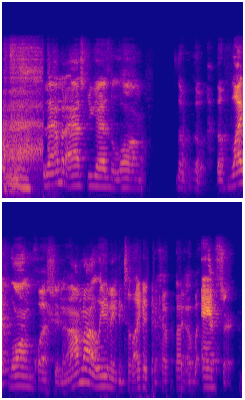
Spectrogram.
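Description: With music in the background, a man with a fairly high pitch speaks at a moderate pace, using lively intonation and big swings in loudness. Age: 20s. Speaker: podcast co-host. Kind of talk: casual chat.

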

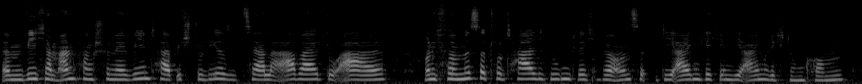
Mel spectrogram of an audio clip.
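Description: Her voice sits fairly high. She talks at a moderate speed. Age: 20s. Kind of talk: casual interview. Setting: video call.

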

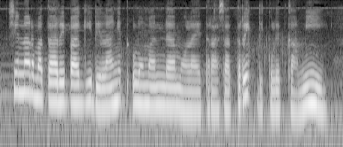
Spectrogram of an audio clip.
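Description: A woman's fairly low-pitched voice over music in the background. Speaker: podcast host reading a story. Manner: emotional, solemn, expressive, pathos-laden storytelling; formal, poetic, measured literary diction.

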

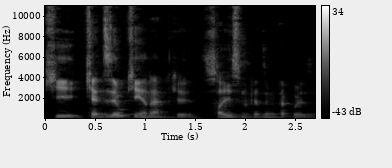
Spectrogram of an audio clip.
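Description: A man's voice carries audible room echo. His pitch variation is ordinary. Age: 20s. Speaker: podcast guest. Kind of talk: casual chat.

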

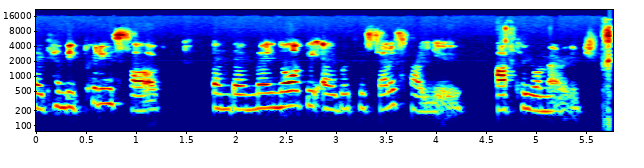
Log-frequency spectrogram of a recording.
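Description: A woman's fairly high voice with a non-native accent, at a fairly slow pace. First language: not English. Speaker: former escort service receptionist, international student. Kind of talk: casual interview.

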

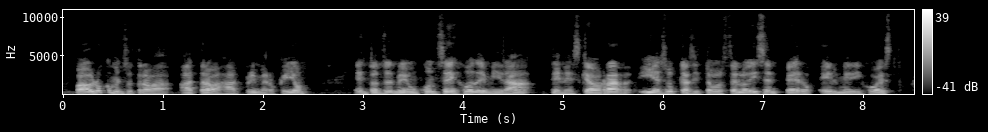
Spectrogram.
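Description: The speaker has a Guatemalan accent and ordinary pitch variation. The pace is fairly quick. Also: man, fairly high pitch for a man. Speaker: podcast co-host. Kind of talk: casual chat.

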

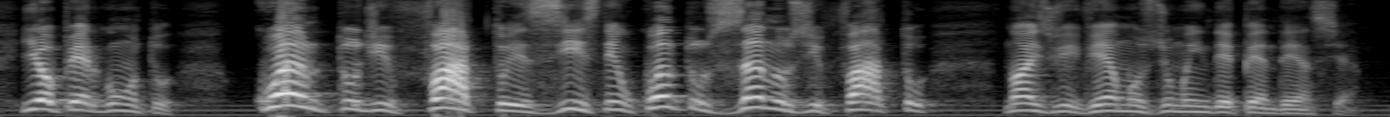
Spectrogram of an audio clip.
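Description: Here a man with a high voice speaks at a fairly slow pace, his pitch swinging very widely. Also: big swings in loudness. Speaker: journalist and online show host. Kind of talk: live political commentary. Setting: studio, live stream. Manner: animated. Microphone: new heavy microphone.

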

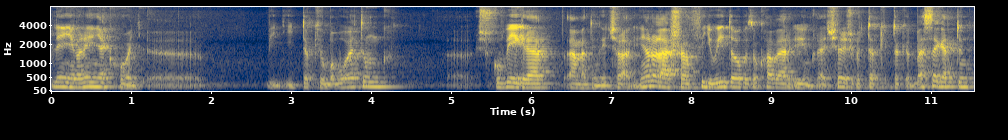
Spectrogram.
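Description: Audible room echo and noticeable background noise both come through. The man keeps a moderate pace. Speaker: tattoo artist. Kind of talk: casual chat.

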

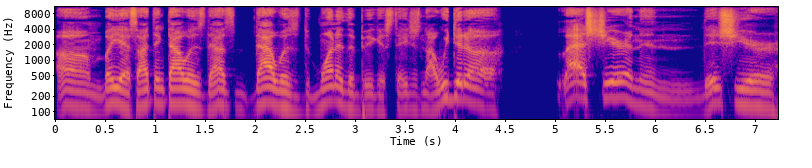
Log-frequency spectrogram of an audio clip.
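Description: A man with a plain, everyday voice, medium pitch, at a moderate pace. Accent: American. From Las Vegas, US. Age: 20s. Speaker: street drummer and musician. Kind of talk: casual chat. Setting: studio.

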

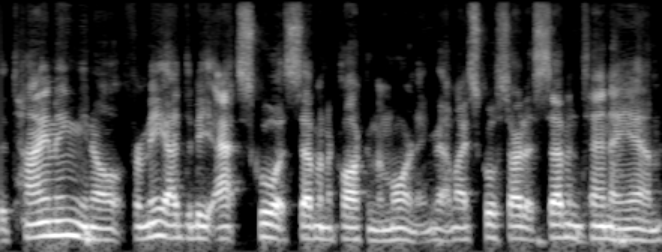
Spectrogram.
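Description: With a plain, everyday voice, a man speaks at medium pitch and a fairly quick pace. His pitch variation is ordinary, and the recording is very clean with a silent background. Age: 20s. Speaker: holistic lifestyle coach. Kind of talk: interview.

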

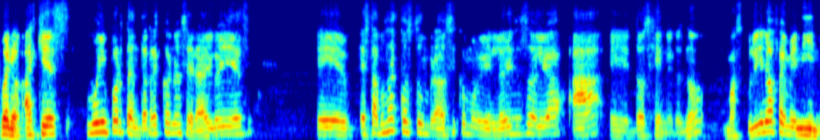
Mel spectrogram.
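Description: A man with a normal speaking voice and a fairly high pitch talks at a fairly quick pace. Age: 30s. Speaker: LGBTIQ activist, coordinator. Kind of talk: interview conversation.

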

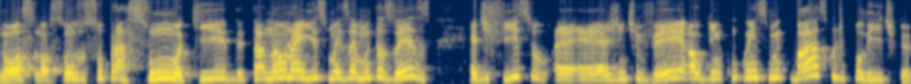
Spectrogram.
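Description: With a high voice and ordinary pitch variation, a man is talking. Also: moderate pace. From Brazil, interior of Minas Gerais. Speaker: co-host, teacher. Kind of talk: casual discussion podcast.

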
